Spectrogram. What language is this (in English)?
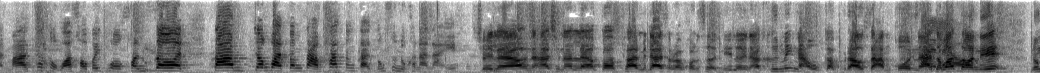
Thai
